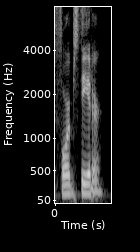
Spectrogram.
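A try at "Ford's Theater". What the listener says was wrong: Ford, F-O-R-D. Ford Theater. No S.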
